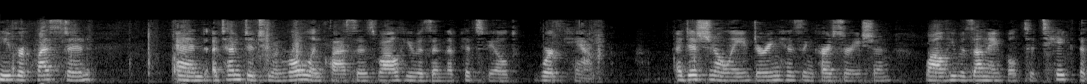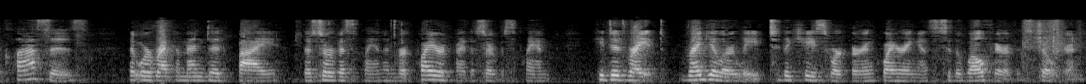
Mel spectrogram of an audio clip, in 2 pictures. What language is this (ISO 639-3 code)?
eng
